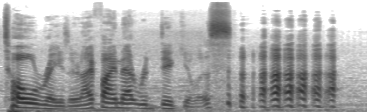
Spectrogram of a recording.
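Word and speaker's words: Tow RZR: it's a tow razor they spell it t-o-w-r-z-r but pronounced its toe razor i find that ridiculous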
